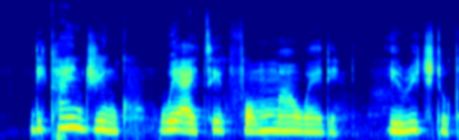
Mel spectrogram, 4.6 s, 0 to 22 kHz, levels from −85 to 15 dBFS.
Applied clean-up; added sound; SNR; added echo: none; none; none; none.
